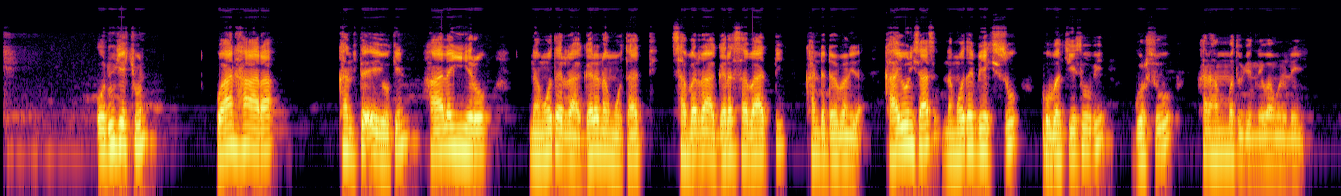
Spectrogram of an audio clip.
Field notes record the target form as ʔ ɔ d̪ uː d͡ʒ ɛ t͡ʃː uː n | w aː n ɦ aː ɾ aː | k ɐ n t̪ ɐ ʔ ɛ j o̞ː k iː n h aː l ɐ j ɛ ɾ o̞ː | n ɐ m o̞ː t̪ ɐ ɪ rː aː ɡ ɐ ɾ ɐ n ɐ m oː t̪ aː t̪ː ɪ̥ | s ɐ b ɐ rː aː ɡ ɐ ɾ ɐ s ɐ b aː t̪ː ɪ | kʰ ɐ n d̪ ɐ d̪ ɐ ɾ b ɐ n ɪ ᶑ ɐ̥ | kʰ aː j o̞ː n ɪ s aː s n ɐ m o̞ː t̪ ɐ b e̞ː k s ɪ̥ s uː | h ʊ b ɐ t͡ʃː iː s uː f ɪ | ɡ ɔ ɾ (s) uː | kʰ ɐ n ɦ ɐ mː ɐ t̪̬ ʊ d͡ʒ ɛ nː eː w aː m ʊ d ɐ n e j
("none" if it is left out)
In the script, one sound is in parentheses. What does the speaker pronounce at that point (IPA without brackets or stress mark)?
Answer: s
